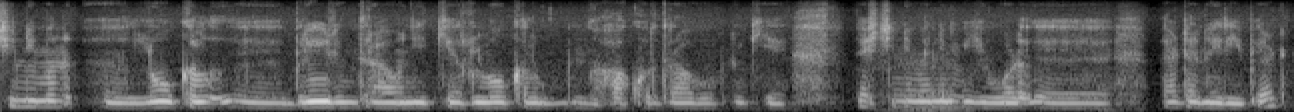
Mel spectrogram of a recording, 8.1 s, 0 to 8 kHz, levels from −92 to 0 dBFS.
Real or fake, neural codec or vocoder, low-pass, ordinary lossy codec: real; none; none; none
